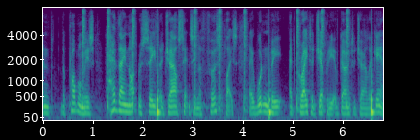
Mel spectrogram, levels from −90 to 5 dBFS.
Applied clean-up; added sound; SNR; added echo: none; Hi-hat; 1 dB; none.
